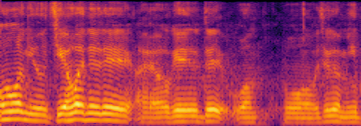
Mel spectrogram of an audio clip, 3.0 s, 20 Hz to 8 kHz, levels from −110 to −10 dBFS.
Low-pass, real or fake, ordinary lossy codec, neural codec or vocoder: none; fake; none; codec, 16 kHz, 4.8 kbps, FACodec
